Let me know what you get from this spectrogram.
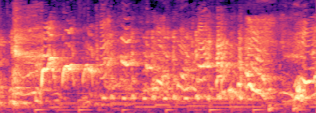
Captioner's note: family laughs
